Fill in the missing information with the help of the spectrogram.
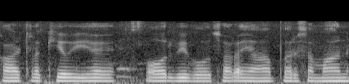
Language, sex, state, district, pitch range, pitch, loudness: Hindi, male, Haryana, Charkhi Dadri, 155-160 Hz, 155 Hz, -14 LUFS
